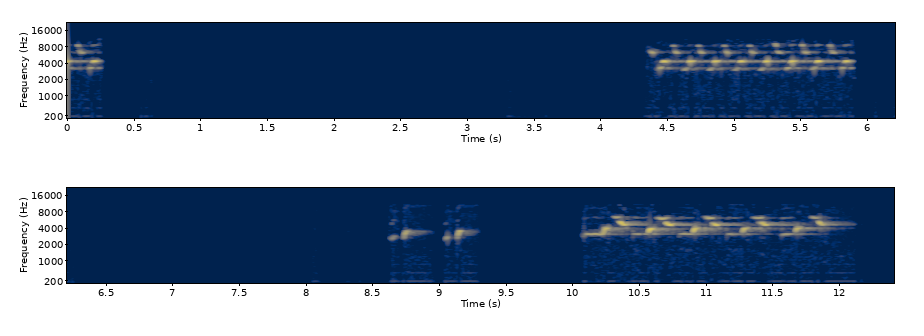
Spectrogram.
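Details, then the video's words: European goldfinch singing its cante from a new song CD: a brief twitter, then a bright jingling phrase of rapid repeated notes, two thin rising chips, and a fast tumbling run of liquid twitters, with silence between. "Cd cante de jilguero"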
